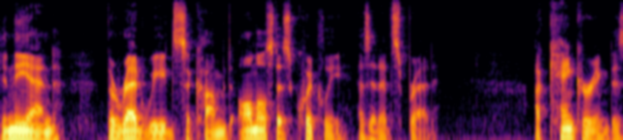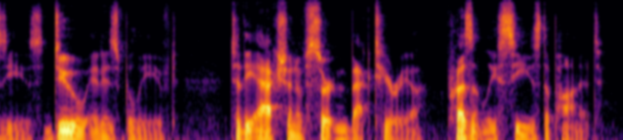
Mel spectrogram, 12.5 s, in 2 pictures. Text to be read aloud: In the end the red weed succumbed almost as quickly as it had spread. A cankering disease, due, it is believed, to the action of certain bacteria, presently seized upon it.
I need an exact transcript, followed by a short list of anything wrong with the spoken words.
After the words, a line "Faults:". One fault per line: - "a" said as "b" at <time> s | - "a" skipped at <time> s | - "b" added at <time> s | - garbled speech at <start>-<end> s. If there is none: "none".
In the end the red weed succumbed almost as quickly as it had spread. A cankering disease, due, it is believed, to the action of certain bacteria, presently seized upon it.
Faults:
none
